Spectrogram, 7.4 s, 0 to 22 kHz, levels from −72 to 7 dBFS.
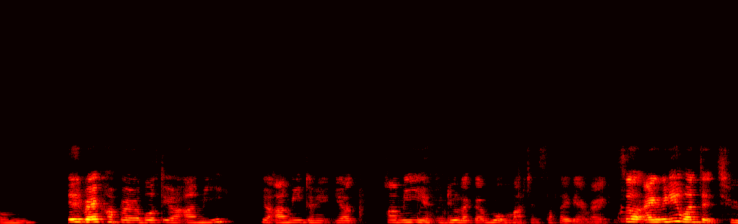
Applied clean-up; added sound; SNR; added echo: neural mask model DeepFilterNet 3.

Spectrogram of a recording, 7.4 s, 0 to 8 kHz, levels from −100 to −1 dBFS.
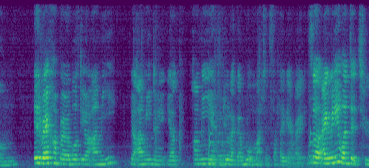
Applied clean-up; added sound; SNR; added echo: neural separator model SepFormer DNS4.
